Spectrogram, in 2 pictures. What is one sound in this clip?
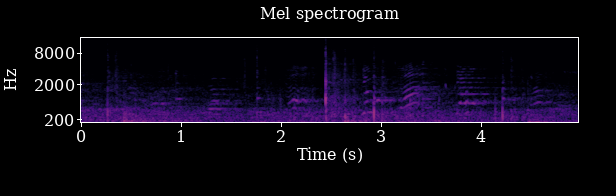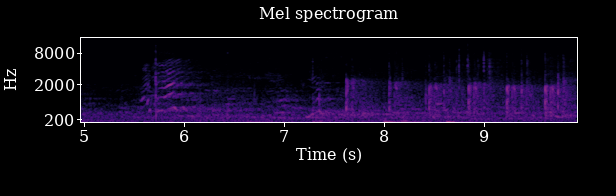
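Rackets strike a shuttlecock in a quick rally.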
